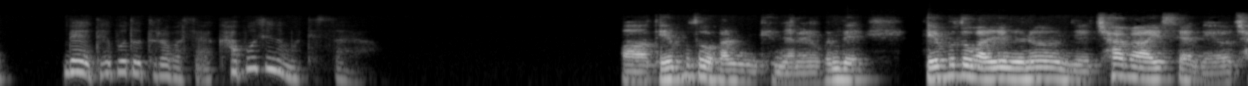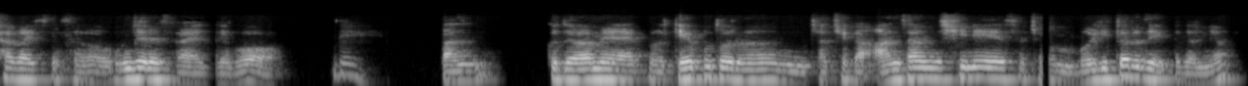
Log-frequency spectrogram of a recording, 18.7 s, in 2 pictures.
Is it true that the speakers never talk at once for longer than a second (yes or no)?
yes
